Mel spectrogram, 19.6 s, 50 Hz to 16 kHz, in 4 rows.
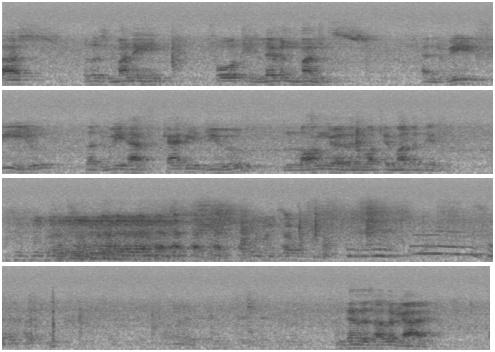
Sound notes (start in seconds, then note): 9.9 laughter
